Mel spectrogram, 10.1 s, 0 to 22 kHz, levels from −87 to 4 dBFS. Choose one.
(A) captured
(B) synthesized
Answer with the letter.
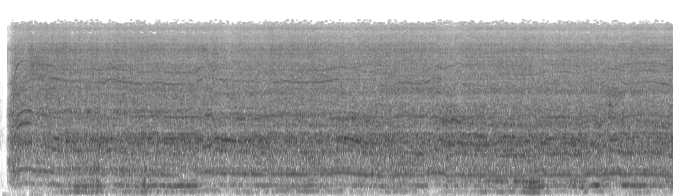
B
